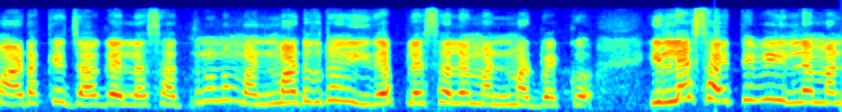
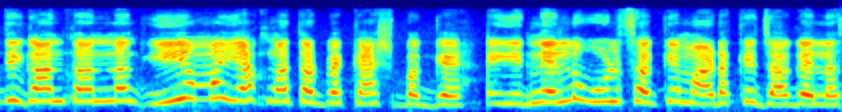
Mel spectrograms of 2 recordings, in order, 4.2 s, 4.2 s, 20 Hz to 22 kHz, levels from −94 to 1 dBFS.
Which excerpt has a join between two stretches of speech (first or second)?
second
